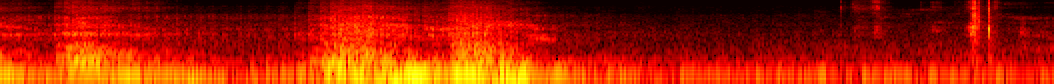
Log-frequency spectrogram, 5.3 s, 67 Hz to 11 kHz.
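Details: 125 motorcycle engine after repair of an engine noise problem; three clean throttle blips over a low steady idle rumble, rising and falling smoothly without knocks or rattles, sounds healthy.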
